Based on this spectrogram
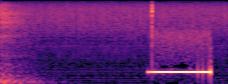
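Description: A telephone ringback tone sounds once while a call is placed, a single flat mid-pitched beep lasting under a second that cuts in and stops abruptly over faint background hiss.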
